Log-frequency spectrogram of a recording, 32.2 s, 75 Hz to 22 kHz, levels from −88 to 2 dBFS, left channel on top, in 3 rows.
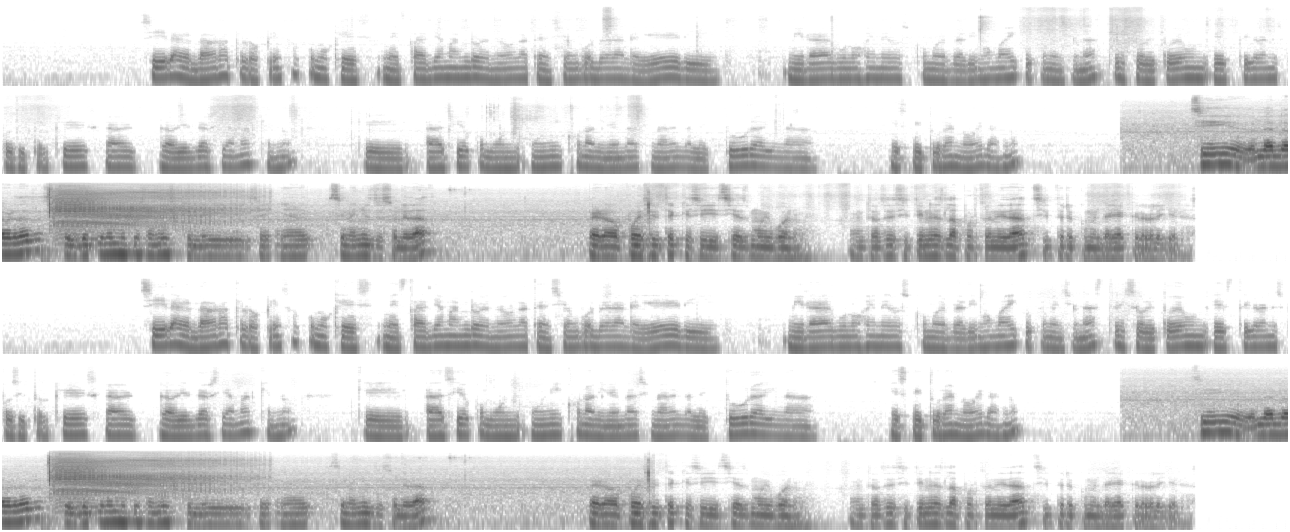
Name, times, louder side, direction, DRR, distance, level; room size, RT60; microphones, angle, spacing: voice 1, 1.2-6.0 6.5-13.2 13.7-17.5 18.1-19.2, right 1 dB, 45° right, 2.4 m, -44 dB
sound 1, 20.0-26.9, right 1 dB, 5° right, 0.5 m, -38 dB
voice 2, 20.6-25.1 26.3-28.2 28.5-31.4, left 2 dB, 55° left, 2.2 m, -36 dB
head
